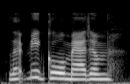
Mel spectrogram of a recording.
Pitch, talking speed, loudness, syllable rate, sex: 250 Hz, 185 wpm, -14 LUFS, 5.0 syllables/s, female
